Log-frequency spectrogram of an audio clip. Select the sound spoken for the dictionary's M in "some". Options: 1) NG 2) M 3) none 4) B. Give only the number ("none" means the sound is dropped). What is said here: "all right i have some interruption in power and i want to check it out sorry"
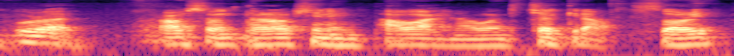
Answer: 3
